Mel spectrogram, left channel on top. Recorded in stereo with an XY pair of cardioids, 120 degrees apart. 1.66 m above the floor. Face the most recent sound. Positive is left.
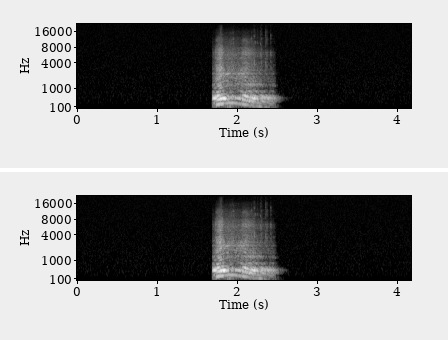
turn(degrees=5)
